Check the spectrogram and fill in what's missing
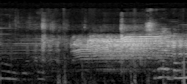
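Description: Several short, wavering Minecraft sheep bleats sound against a synthetic game background, with people chatting over them.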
